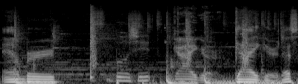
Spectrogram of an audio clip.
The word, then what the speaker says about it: Guyger: Guyger. That's how you say it. Amber Guyger.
